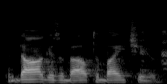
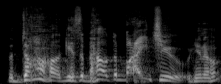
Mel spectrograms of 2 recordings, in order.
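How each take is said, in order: First: It is said in a flat, calm voice. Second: It is said in a loud, urgent voice. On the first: The speaker calls it wrong. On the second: The speaker calls it right.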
